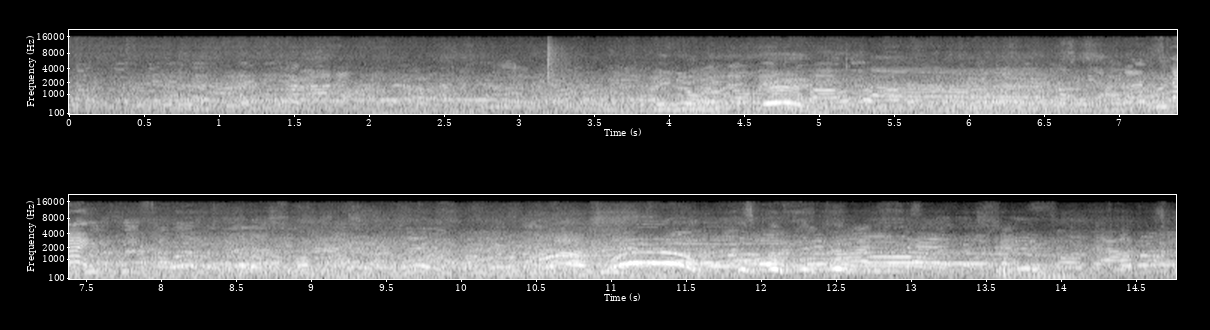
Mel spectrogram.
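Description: A large crowd chatters and cheers in an echoing indoor hall.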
